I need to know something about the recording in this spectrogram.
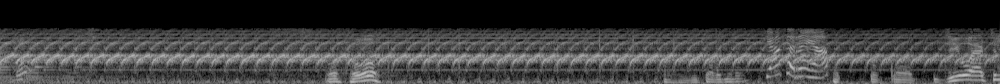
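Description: Electronic alarm warbling loudly and continuously in a fast repeating pulse, set off by a short circuit. Brief voice sounds break in over it a couple of times.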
